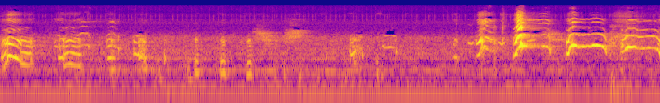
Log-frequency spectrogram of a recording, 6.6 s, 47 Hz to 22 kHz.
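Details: Sixteen-day-old English Springer Spaniel puppies in June 2016: faint, short, squeaky whimpers repeating roughly twice a second, building into louder arched howling whines near the end, over a constant low hum.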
